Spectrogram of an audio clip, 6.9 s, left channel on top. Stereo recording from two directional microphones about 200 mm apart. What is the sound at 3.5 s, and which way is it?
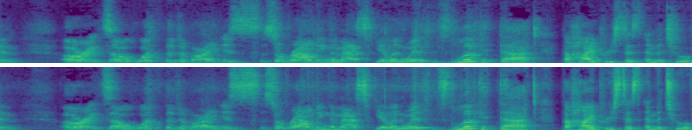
Speech, 50° right (ahead or behind).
